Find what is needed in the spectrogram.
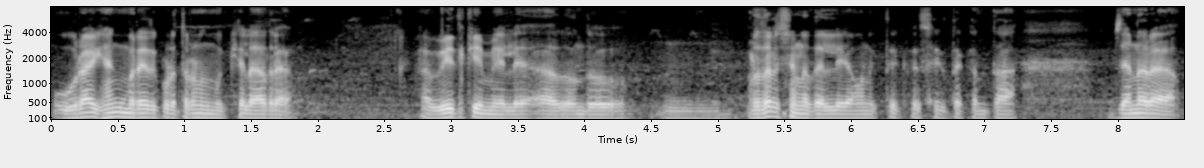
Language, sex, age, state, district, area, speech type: Kannada, male, 45-60, Karnataka, Dharwad, rural, spontaneous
